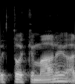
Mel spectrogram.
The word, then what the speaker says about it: Utoikamanu: Good news as well for Stefano Utoikamanu. I didn't want to say it. How would you rate that pronunciation, just quietly? – That's pretty good.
